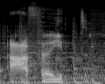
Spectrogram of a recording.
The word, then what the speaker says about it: Ifrit: And coming from an Arabic country, Ifrit is pronounced Afrit.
